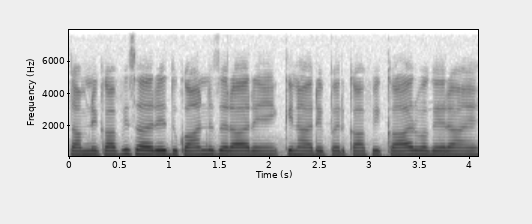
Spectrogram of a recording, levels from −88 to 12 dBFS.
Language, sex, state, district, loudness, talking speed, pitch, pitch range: Hindi, female, Uttar Pradesh, Budaun, -14 LUFS, 205 wpm, 225 Hz, 220-230 Hz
